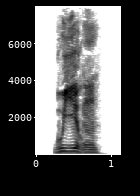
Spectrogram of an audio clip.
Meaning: third-person plural future of bouillir
- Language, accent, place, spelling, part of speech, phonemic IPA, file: French, France, Lyon, bouilliront, verb, /bu.ji.ʁɔ̃/, LL-Q150 (fra)-bouilliront.wav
